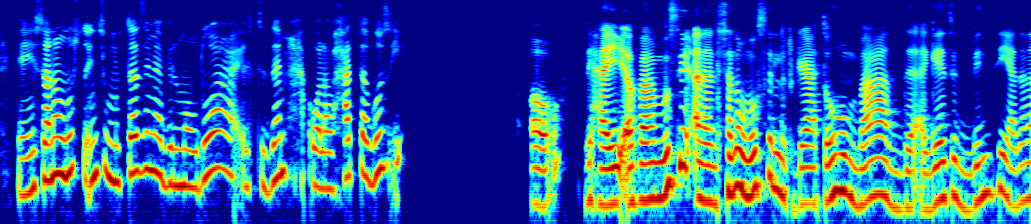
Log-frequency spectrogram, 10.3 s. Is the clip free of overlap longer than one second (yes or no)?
yes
